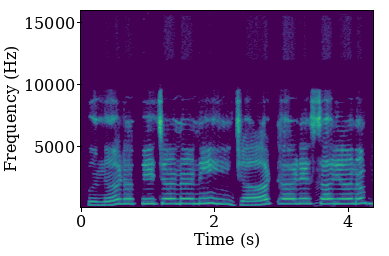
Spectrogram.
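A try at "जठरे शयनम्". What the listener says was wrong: জঠরে এরকম নয়, জঠরে। এখানে আকার নেই, অকার আছে, অকার বলতে হবে।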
